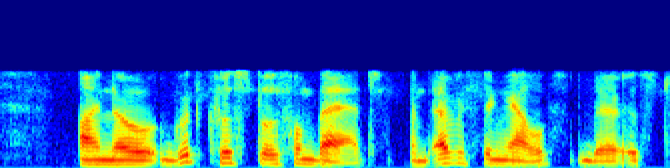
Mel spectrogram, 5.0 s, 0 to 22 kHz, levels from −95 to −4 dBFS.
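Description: From 2.68 s to the end, the speech turns rougher, buzzier and more synthetic, with no gap and no change in bandwidth. This is an AMR rate drop, where the codec switches to fewer bits for the speech itself. The sound fits a step down from 12.2 to 4.75 kbps within the narrowband AMR-NB link, which until then carries only light codec damage.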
